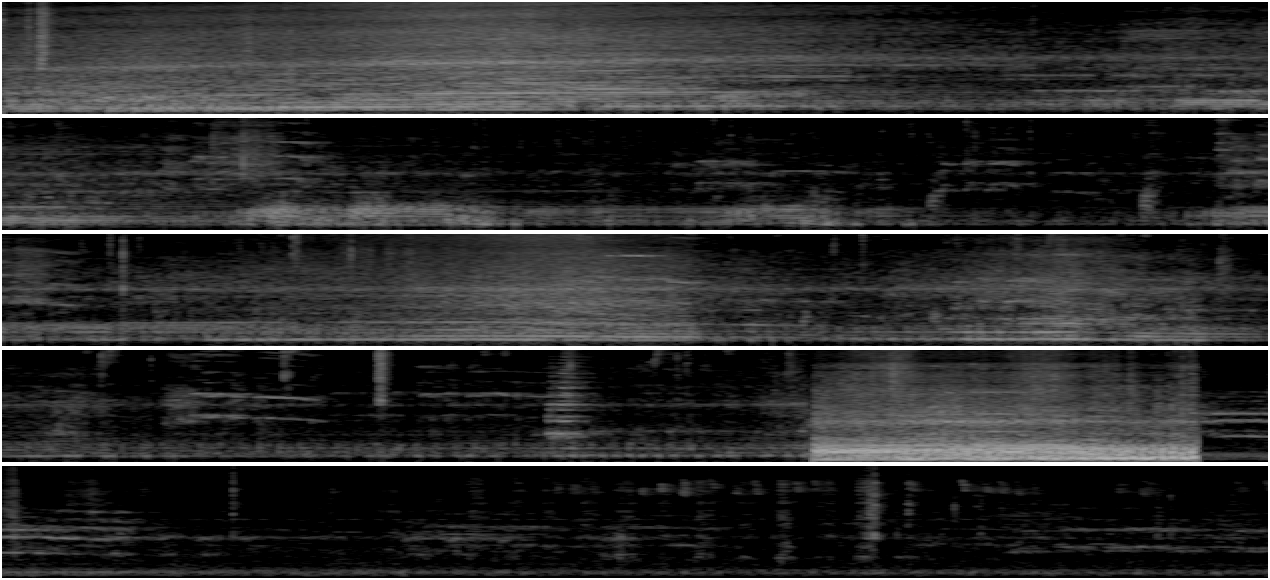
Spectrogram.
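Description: Motor vehicle engines passing by, their pitch rising and falling, loudest in the first few seconds and again about halfway through. A little past three-quarters of the way in, a very loud sound starts and stops abruptly after about two seconds.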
